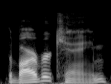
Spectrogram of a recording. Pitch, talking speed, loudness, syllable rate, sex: 105 Hz, 160 wpm, -19 LUFS, 4.3 syllables/s, male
